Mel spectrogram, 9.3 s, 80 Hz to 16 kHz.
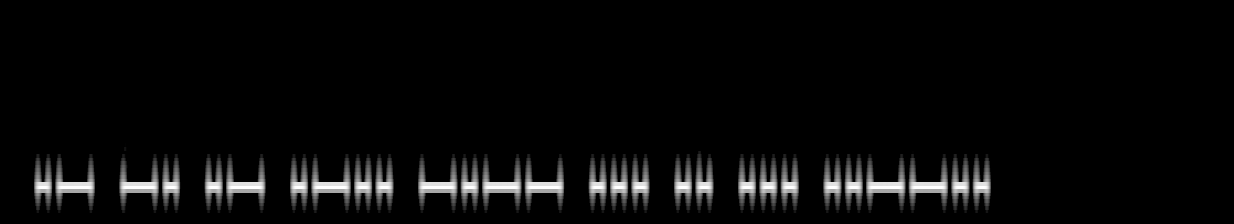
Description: Morse code, heard as a keyed tone, about 15 wpm, 700 Hz. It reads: ANALYSIS?
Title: Sentences from Top 1000 Words - Review Part 5 - 15wpm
